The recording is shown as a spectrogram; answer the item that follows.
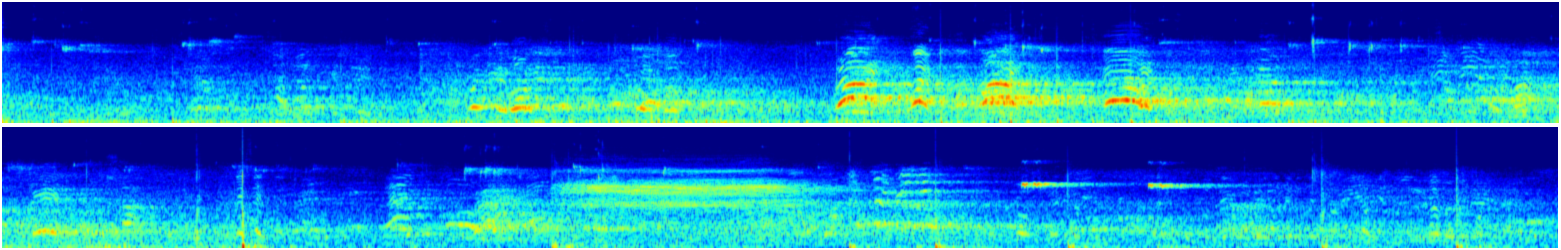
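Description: Basketball bouncing on a hardwood gym floor, with sneakers squeaking and players calling out, echoing in a large hall. A cluster of short, sharp squeals comes about eight to twelve seconds in.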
